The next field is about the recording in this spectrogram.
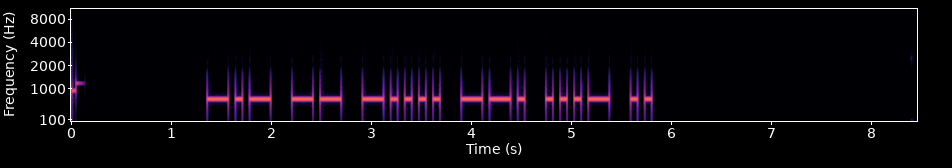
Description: Morse code, heard as a keyed tone, about 17 wpm, 700 Hz. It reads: KM6GVI
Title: USA Call Signs 17wpm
